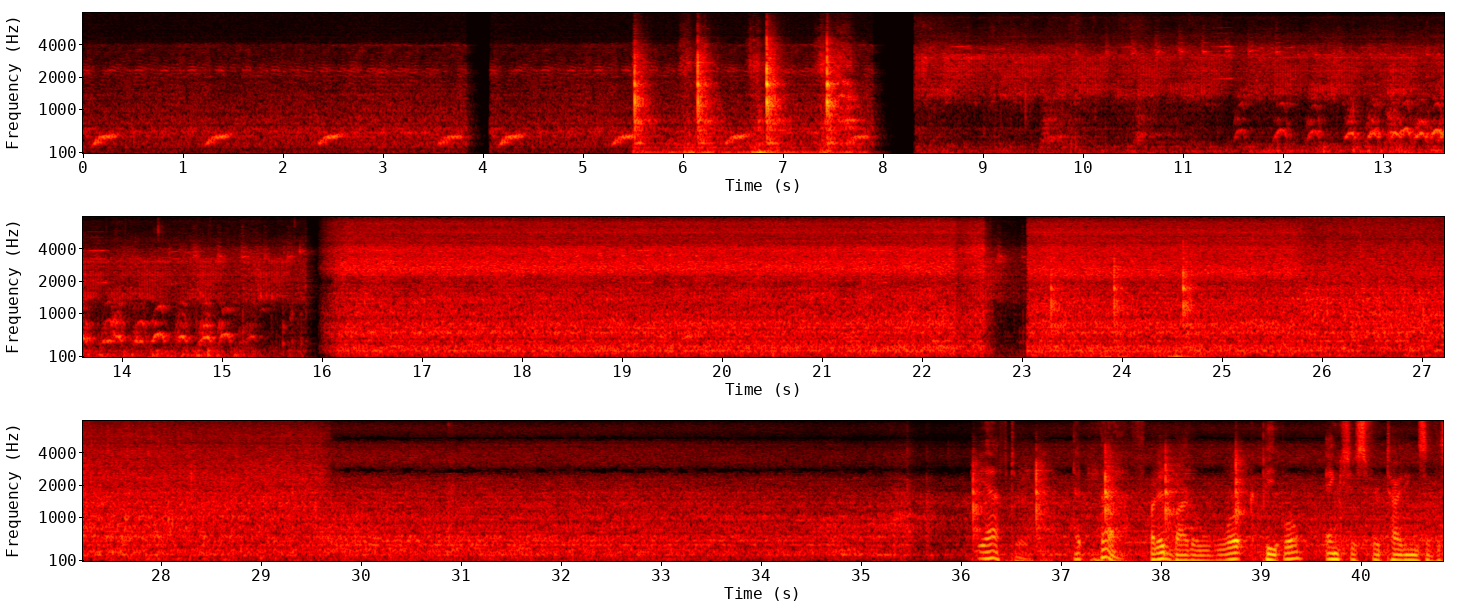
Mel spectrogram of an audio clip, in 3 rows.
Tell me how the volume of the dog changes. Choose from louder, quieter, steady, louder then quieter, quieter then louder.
louder.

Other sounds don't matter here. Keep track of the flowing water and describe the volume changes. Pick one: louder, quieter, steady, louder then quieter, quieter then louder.
quieter.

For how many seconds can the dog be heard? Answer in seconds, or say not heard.
6 s.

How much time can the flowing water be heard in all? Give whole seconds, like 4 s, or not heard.
25 s.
